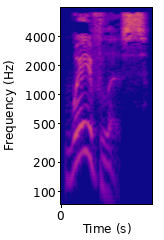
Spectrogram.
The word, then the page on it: waveless: British English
